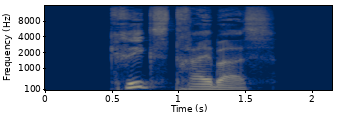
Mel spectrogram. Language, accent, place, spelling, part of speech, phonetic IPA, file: German, Germany, Berlin, Kriegstreibers, noun, [ˈkʁiːksˌtʁaɪ̯bɐs], De-Kriegstreibers.ogg
- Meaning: genitive singular of Kriegstreiber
